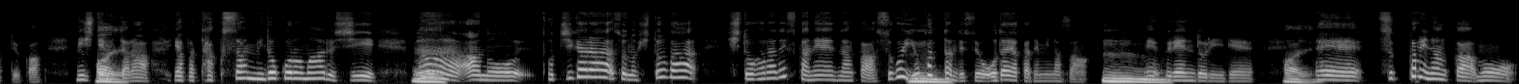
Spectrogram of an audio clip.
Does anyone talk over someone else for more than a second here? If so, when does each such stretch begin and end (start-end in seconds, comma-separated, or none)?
none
